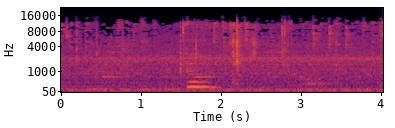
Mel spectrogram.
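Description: A young woman chews and smacks her lips.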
